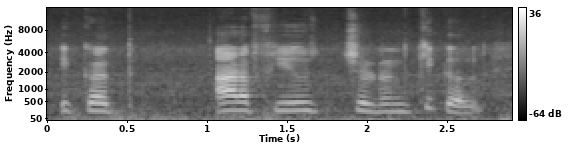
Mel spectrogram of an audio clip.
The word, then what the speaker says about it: Ikat: Someone spelled Ikat, and a few children giggled. Chanki teachers said it is pronounced I as it ka and in Kamala T as ta.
